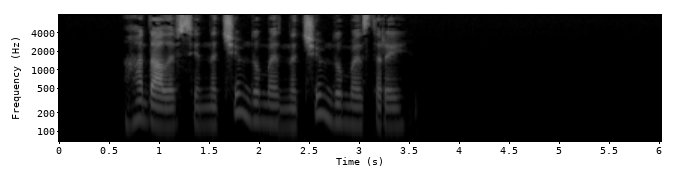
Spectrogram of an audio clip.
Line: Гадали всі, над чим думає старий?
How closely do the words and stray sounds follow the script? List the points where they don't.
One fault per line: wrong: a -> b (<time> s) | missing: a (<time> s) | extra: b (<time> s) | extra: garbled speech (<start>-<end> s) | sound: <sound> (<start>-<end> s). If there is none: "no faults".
extra: над чим думає (2.2 s)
